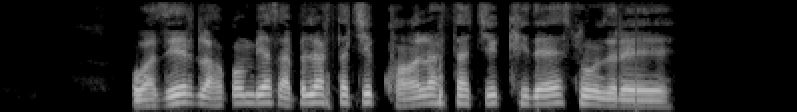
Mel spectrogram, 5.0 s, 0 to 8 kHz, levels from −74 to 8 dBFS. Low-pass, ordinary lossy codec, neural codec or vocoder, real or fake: 7.2 kHz; MP3, 64 kbps; none; real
